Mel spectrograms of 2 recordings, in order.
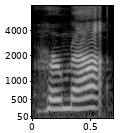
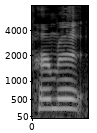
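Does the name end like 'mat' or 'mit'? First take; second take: mat; mit. First: The name ends with a 'mat' sound. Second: The name ends with a 'mit' sound. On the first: The speaker calls it right. "Hermat, not Hermit" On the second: The speaker calls it wrong. "not Hermit"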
